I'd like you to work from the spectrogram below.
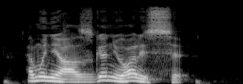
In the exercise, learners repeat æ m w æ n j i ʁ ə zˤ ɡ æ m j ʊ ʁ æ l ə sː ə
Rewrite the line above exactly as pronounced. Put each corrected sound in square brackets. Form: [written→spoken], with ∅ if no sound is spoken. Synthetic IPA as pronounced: æ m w [æ→i] n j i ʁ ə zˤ ɡ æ [m→n] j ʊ ʁ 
